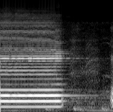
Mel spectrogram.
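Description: A young man's voice holding one long, steady note at the end of a phrase of melodic Qur'an recitation, amplified through a handheld microphone. The note breaks off a little over a second in, leaving a short pause for breath.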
